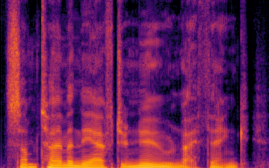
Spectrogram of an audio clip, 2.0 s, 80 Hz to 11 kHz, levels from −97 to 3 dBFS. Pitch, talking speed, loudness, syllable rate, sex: 110 Hz, 210 wpm, -17 LUFS, 5.0 syllables/s, male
